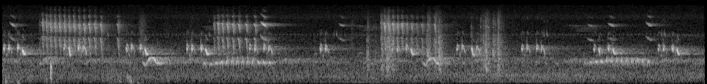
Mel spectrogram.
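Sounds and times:
white-rumped shama song: 0:00.0 - 0:06.9
buzzy insect-like sounds: 0:00.1 - 0:05.8
loud clicking: 0:03.6 - 0:05.1.

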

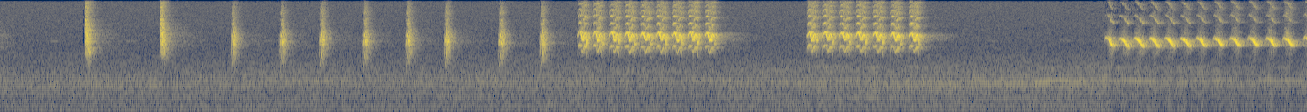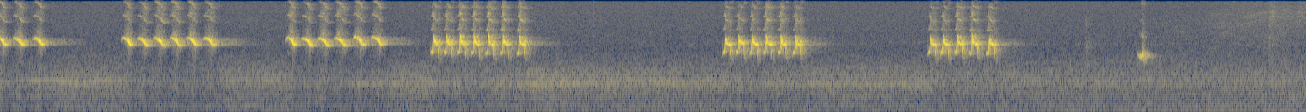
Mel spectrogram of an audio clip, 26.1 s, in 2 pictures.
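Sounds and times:
mockingbird song: 0:00.9 - 0:07.4, 0:08.1 - 0:09.4, 0:11.1 - 0:13.7, 0:14.3 - 0:18.5, 0:20.3 - 0:21.3, 0:22.3 - 0:23.3, 0:24.4 - 0:24.7.

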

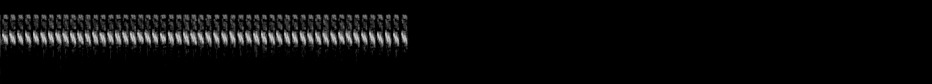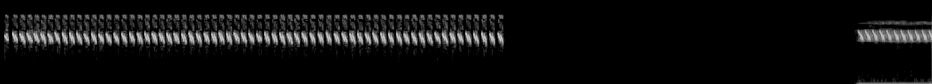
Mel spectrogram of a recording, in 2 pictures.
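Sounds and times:
canary singing long-duration rolling trill: 0:00.0 - 0:04.1, 0:09.4 - 0:14.4, 0:17.9 - 0:18.6.

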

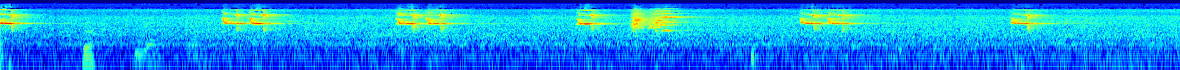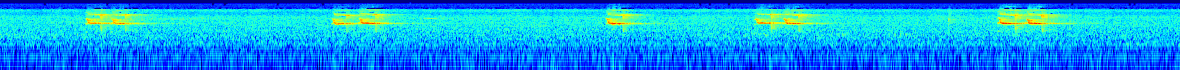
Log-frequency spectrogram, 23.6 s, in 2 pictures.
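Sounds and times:
Javan green magpie sharp shrill calls: 0:00.0 - 0:00.6, 0:02.2 - 0:03.0, 0:04.0 - 0:04.8, 0:05.8 - 0:07.0, 0:08.0 - 0:08.8, 0:10.1 - 0:10.8, 0:12.6 - 0:13.6, 0:15.1 - 0:16.2, 0:17.9 - 0:18.4, 0:19.3 - 0:20.2, 0:21.8 - 0:22.6.

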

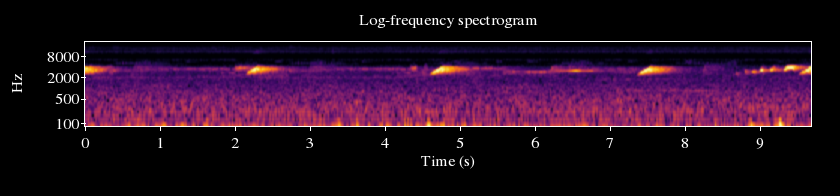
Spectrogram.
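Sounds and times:
lesser green leafbird giving whistled calls in the wild: 0:00.0 - 0:01.0, 0:01.6 - 0:09.6.

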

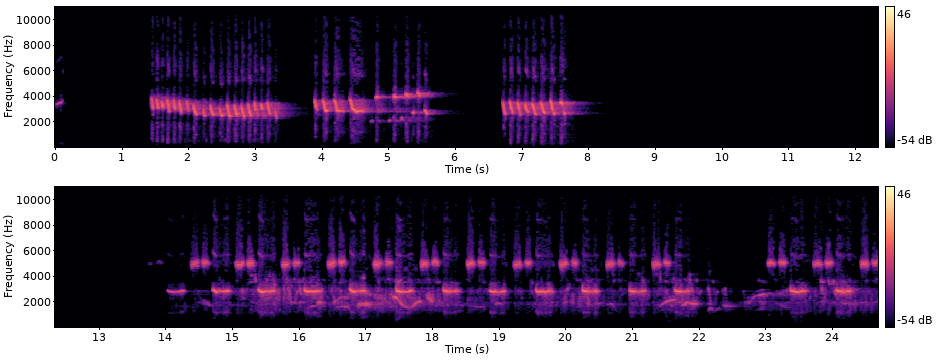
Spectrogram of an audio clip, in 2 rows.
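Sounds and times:
great tit song: 0:00.0 - 0:00.2, 0:01.4 - 0:06.1, 0:06.7 - 0:08.4, 0:13.8 - 0:24.6.

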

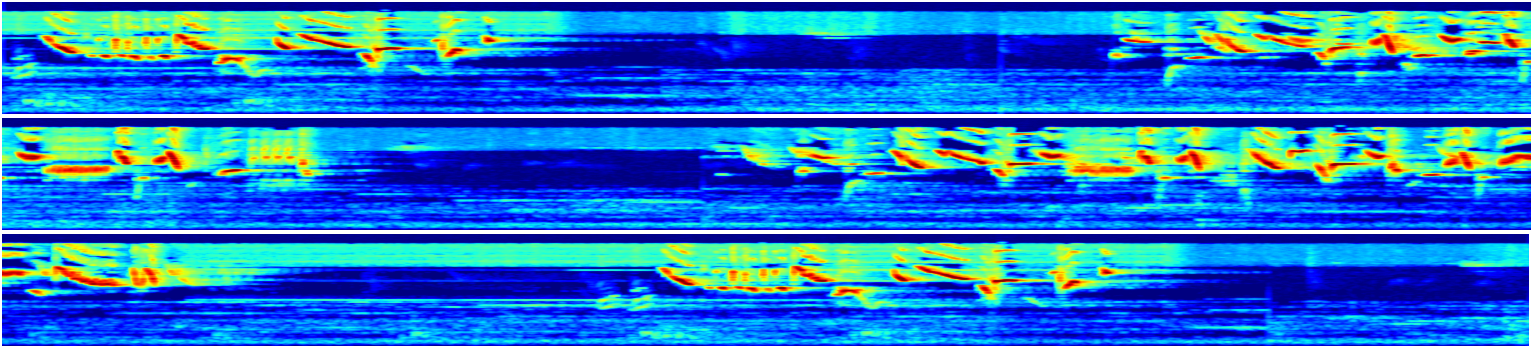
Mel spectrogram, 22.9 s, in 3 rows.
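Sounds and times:
bird song of rapid high twittering and sweeping notes: 0:00.0 - 0:03.0, 0:05.6 - 0:10.0, 0:11.2 - 0:21.3
faint low hum: 0:00.0 - 0:12.0, 0:12.6 - 0:22.9.

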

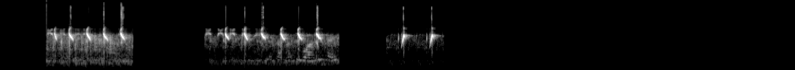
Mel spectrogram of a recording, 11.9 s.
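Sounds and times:
prenjak lumut bird calling: 0:00.7 - 0:02.0, 0:03.1 - 0:05.0, 0:05.8 - 0:06.7.

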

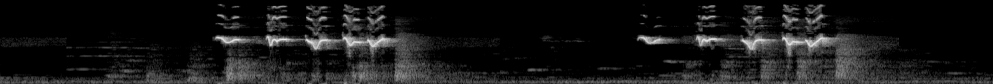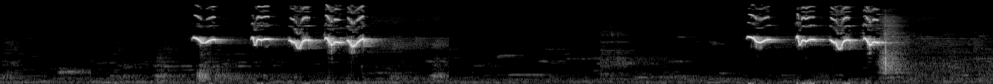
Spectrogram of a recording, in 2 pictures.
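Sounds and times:
robin whistling song: 0:02.2 - 0:04.0, 0:06.4 - 0:08.4, 0:11.8 - 0:13.9, 0:17.1 - 0:19.0.

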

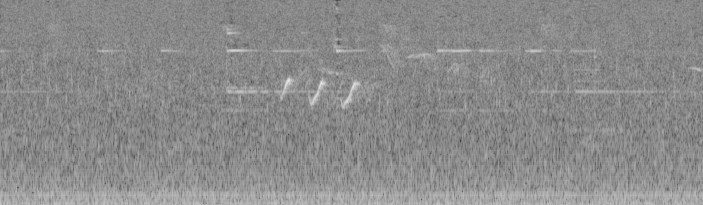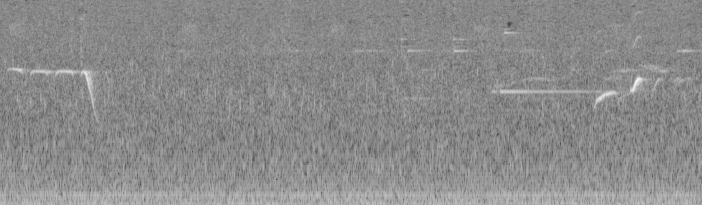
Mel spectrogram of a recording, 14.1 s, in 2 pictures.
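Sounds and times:
water trickling: 0:00.0 - 0:14.0
kacer magpie robin singing: 0:02.4 - 0:04.7, 0:06.9 - 0:08.1, 0:12.1 - 0:14.0.

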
